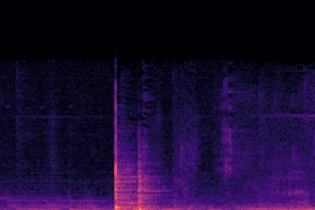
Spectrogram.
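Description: A ceramic tajine lid set down on the rim of a metal pan: a single sharp clink with a brief ring, about three quarters of a second in.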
